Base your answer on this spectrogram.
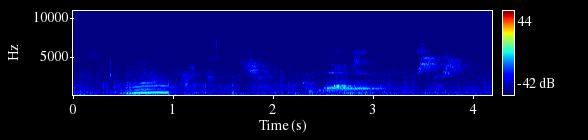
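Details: Kitten meowing in reaction to seeing the camera: one short bending meow that rises then falls, followed about two seconds later by a fainter second meow, with low background hiss.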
